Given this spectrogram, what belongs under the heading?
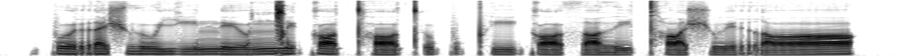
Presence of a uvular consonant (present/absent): absent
